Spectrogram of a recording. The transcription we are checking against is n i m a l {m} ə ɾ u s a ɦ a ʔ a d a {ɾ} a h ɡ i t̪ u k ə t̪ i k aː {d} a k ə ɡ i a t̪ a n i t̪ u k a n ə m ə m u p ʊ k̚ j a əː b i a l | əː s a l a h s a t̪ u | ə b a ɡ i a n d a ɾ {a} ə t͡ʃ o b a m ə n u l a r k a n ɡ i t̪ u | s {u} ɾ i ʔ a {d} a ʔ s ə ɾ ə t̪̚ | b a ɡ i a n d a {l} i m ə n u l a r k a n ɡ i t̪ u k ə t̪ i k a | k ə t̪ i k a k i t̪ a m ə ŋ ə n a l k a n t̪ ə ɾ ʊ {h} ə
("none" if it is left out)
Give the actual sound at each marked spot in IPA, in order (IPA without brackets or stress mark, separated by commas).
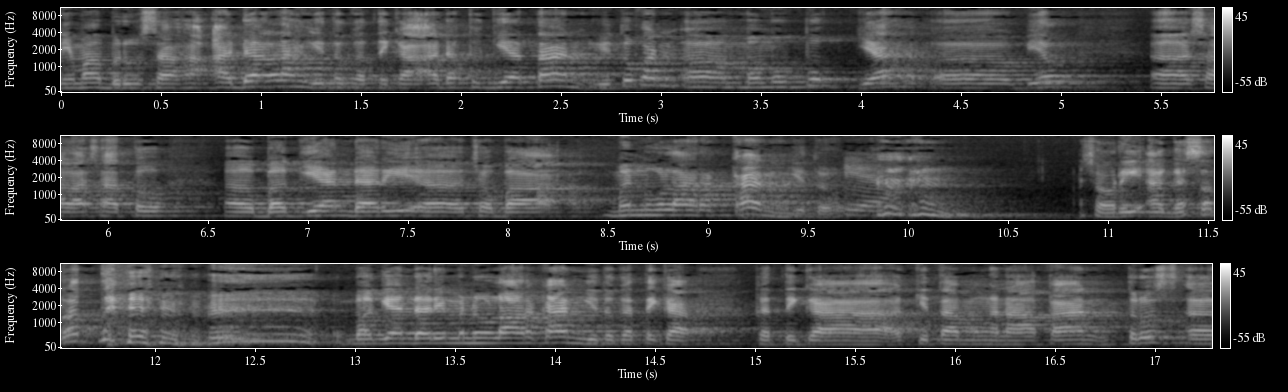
b, l, d, i, o, ɡ, ɾ, s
